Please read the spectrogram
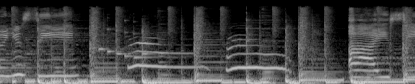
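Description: Two drawn-out cat meows, the first about a second in and the second just after it, over a children's song with a steady beat.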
